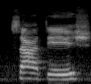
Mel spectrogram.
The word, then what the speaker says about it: Satish: Satish, Benjamin, Rasul. Nikolai. and Joshan. Well, you have some name there I can. It was only Satish I can remember, boy. Because it rhymes with Dinesh.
